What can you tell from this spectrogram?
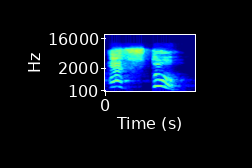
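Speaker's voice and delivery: distraught prophet crying out the accusation; troubled outcry. Retold or imitated. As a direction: blurt out the accusation, shaken. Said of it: "o Tiresias fica perturbado e fala".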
